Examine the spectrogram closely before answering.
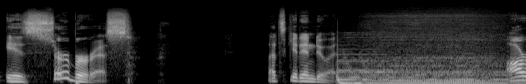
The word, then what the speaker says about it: Cerberus: of Hades and I kept saying the word serbus the name of the dog is Cerberus and I felt compelled uh mainly because three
